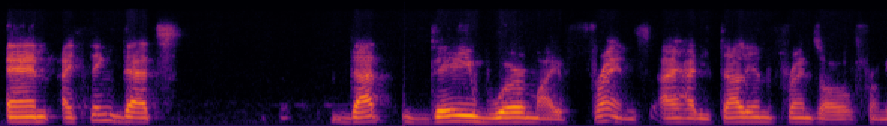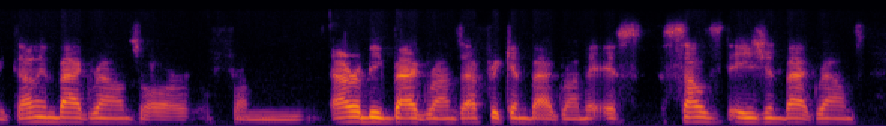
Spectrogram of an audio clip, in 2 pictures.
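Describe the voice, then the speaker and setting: A man's voice: medium pitch, fairly even intonation, unhurried, creaky, dry recording, dull audio. A man from France, a guest sharing personal history thoughtfully, hesitating with fillers and restarts. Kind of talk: casual personal storytelling in interview.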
